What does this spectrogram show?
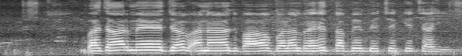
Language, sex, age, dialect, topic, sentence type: Bhojpuri, male, 18-24, Northern, agriculture, statement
